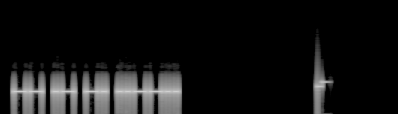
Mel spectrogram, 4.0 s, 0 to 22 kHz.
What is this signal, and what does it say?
Morse code, heard as a keyed tone, about 30 wpm, 700 Hz. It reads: MAN?
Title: Sentences from Top 1500 Words 30wpm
